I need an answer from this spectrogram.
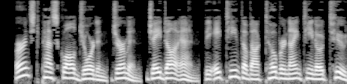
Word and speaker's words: Jordan: The family name was eventually changed to Jordan, pronounced in the German manner, J-da-N or J-da-N.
